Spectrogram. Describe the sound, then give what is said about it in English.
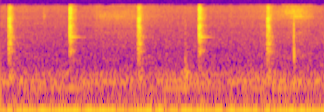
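A car engine idles steadily with a low, constant rumble, while faint periodic ticking clicks sound over it about every third of a second. “But, is that car going? Are you going, sir?”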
